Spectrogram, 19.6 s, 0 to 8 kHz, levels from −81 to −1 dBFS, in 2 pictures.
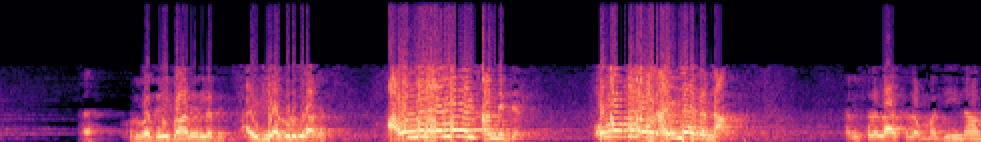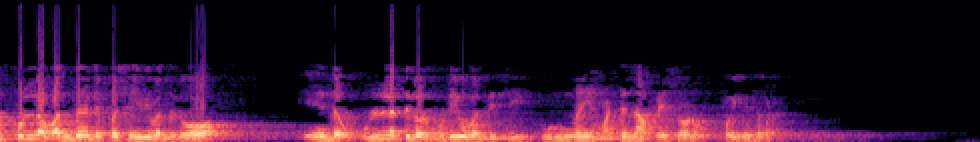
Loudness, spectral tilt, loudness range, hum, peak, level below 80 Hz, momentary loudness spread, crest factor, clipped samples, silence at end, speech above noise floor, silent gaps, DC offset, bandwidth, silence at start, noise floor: -8 LUFS; -6.5 dB/octave; 11 LU; none; 0 dBFS; -36 dBFS; 18 LU; 10 dB; 3%; 2 s; 60 dB; none; under 0.1%; 8 kHz; 0.8 s; -68 dBFS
